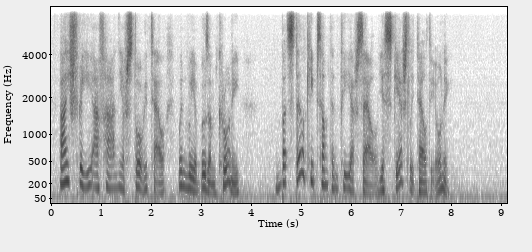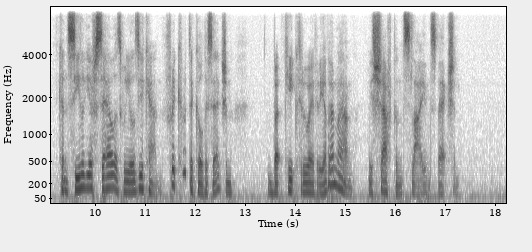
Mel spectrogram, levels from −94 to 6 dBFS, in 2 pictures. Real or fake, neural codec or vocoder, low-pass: fake; codec, 16 kHz in and 24 kHz out, 0.8 kbps, FocalCodec, streaming, 65536 codes; 7.2 kHz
